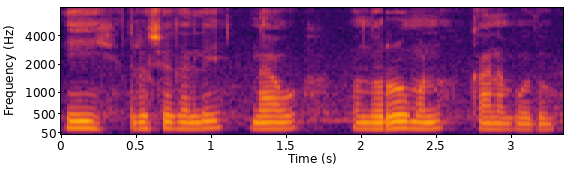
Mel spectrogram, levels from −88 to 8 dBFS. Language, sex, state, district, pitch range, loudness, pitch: Kannada, male, Karnataka, Koppal, 145-155 Hz, -17 LUFS, 145 Hz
